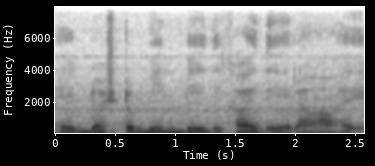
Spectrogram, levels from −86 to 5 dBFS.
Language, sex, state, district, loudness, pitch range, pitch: Hindi, male, Gujarat, Gandhinagar, -16 LUFS, 100-110 Hz, 105 Hz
